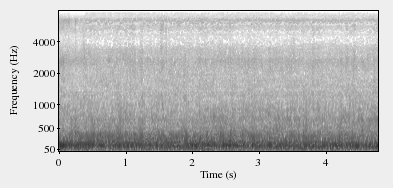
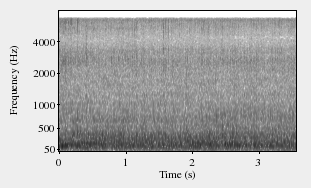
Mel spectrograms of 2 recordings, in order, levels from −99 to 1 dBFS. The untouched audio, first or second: second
